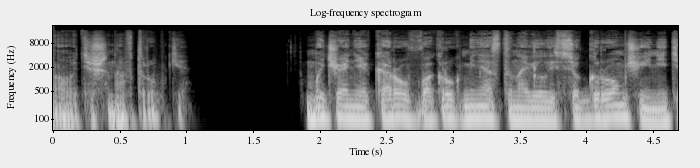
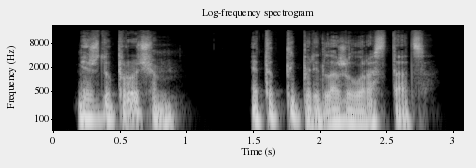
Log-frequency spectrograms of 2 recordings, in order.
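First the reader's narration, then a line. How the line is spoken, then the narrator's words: Dry, quiet voice. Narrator (Russian): произнесла она сухим, тихим голосом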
